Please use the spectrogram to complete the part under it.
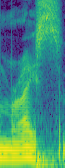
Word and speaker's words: Moraes: The Magic Man, Morales. – Oh, Moraes. – Moraes, yeah. – Moraes, okay.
